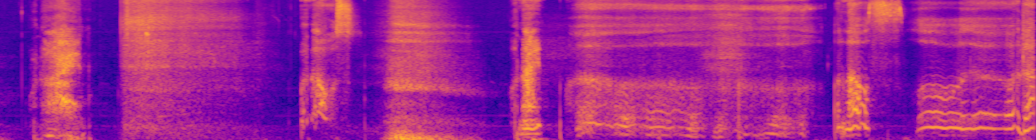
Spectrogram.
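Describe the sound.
A slow, breathy exhale rushes out during a seated meditation breathing exercise, followed by a second softer breath, and then people start talking and laughing lightly.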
